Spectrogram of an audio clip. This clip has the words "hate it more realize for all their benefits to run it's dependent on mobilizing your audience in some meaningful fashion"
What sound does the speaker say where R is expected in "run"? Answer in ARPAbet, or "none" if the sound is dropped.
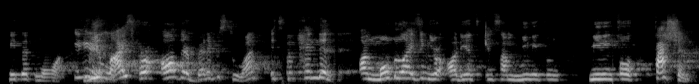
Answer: W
